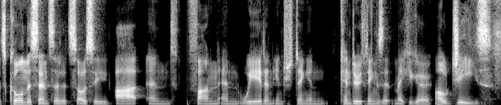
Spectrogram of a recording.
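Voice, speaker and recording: A man's very deep, low voice with an Australian accent over a quiet background. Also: ordinary pitch variation, moderate pace. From Queensland, Australia. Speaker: game producer. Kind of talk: casual chat.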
